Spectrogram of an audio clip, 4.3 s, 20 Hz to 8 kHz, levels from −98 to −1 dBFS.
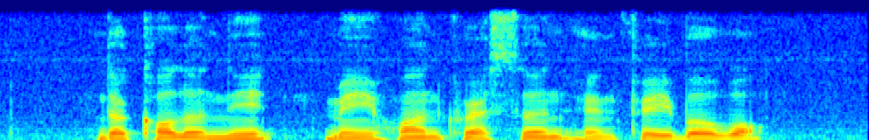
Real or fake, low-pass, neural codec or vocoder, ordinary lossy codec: real; 7.2 kHz; none; none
